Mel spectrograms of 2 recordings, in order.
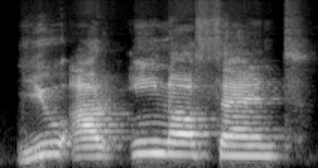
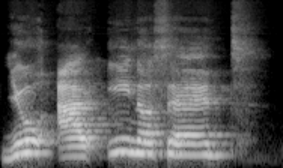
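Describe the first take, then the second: First: Said in the usual way. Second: Playful mock Spanish accent; joking Spanish accent. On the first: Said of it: "Do I have to speak it in a Spanish accent?". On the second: Shown as a demonstration. Reassuring Aquarius in a mock Spanish accent. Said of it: "in a Spanish accent?".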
